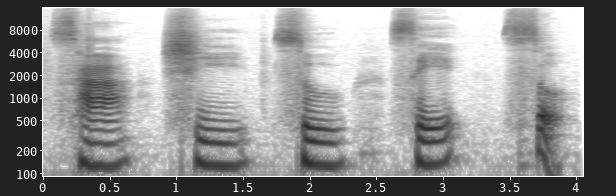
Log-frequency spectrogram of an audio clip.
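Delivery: slow, evenly spaced kana syllables; teacher chanting out the s-row; model recitation. Shown as a demonstration. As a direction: hold each of সা, শি, সু, সে, সো long, with a gap between. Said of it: "এভাবে পড়বেন".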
